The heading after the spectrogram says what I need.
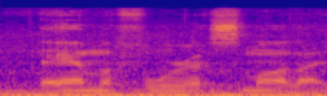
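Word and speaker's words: Diamorpha smallii: So the red plant I'm telling you about is the Diamaphora smallei. Diamaphora smallei. So let me spell that so you can get it.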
